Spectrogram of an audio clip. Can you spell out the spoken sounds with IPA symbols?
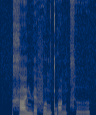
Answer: x a˥ ɪ̯ m ɥ ɛ˨ f ɤ˥˧ ŋ t̪ w ɑ˥˩ ŋ t͡sʰ ɹ̩˨˩˦

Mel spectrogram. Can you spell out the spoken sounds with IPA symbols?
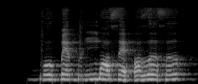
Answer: b o ɓ ɛ b ɛ ŋ͡m ɔ θ ɛ ʔ ɔ ð ɤ θ ɤ

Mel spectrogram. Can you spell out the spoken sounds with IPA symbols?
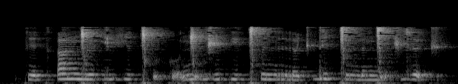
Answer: k e k ʔ a ŋ͡ǀ ʉ ɟ ʉ ç ɨ ǀʰ ṵ k o̰ ŋ͡ǀ ṵ d͡ʒ i pʲ ɨ ǀʰ ɨ n r ɵ t͡ʃ d i ǀ i n ɵ ŋ͡ǀ ḛ t͡ʃ d͡z ɵ t͡ʃ

